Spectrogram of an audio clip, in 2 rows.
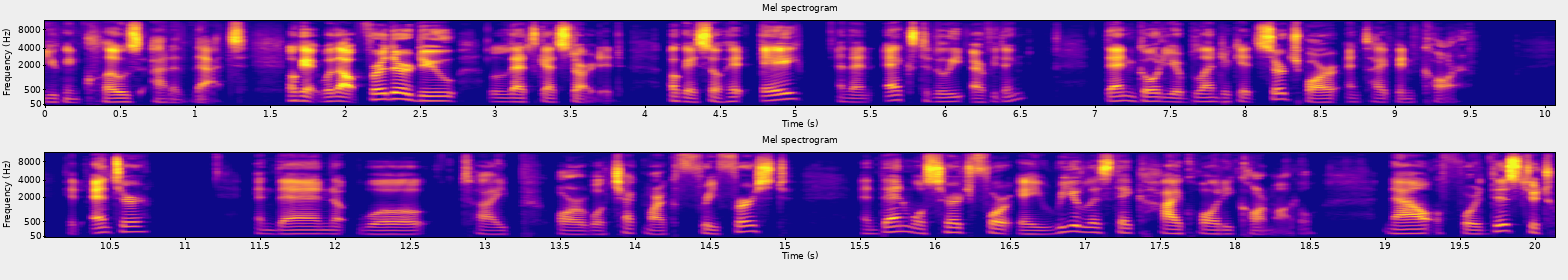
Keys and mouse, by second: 4.8 a, 5.7 x, 8.3 click, 8.8-10.4 right drag, 12.7-14.9 right drag.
